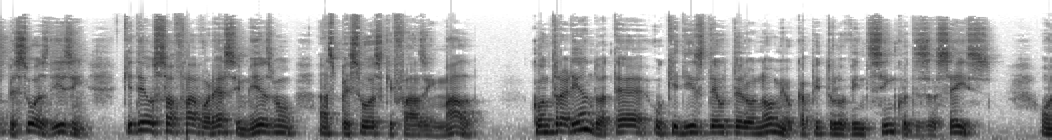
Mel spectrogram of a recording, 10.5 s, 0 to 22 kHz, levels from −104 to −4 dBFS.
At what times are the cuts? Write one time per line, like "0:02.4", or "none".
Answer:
none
